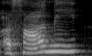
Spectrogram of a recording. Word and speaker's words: Asani: So I'll start with the first question, which is Cyclone Asani. That is how they are pronouncing it.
